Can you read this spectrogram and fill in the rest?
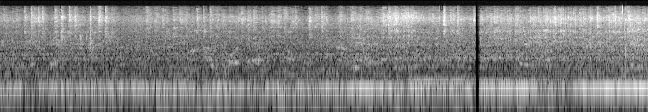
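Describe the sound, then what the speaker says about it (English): A Toyota Supra drag car idles at a drag racing event with a low, steady engine rumble and a faint tonal drone. Crowd noise and commentary run underneath. "the Supra's fired up"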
